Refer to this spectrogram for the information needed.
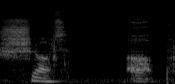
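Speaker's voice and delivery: deep, inhuman-sounding voice. A game master voices something speaking in a player's head, deep inhuman voice. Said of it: "you hear this deep, un inhuman voice".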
